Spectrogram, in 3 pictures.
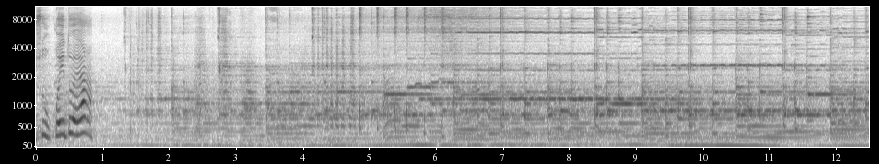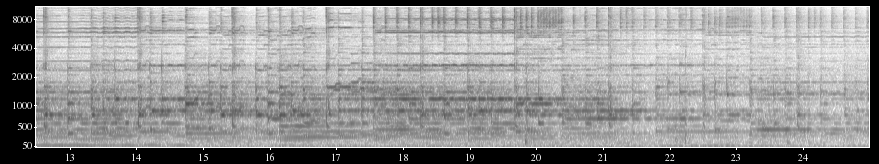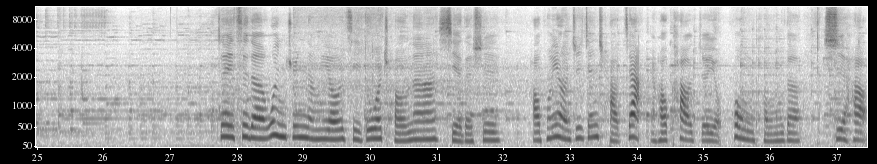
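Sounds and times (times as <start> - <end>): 
speech: 0.0 - 1.0, 28.1 - 37.4
telephone ringing with an electronic melody: 3.5 - 27.7.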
